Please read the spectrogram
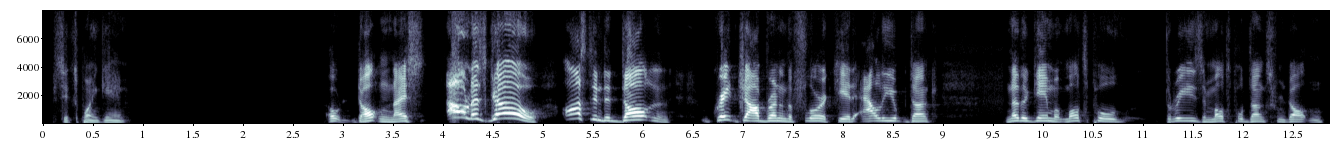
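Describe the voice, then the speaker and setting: A man calling basketball play-by-play as a fan commentator, clipped and quick, breaking into excited bursts and short laughs. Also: fairly high pitch, dry recording, clean studio sound.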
